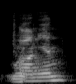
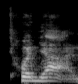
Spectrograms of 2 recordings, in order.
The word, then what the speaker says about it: Tonyan: Tonyan. Tonyan.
